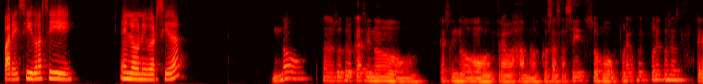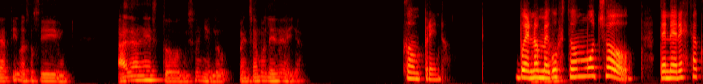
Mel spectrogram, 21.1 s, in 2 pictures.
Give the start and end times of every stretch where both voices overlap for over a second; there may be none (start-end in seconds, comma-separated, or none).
none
